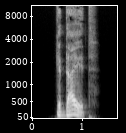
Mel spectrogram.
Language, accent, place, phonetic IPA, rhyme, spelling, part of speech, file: German, Germany, Berlin, [ɡəˈdaɪ̯t], -aɪ̯t, gedeiht, verb, De-gedeiht.ogg
- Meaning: inflection of gedeihen: 1. third-person singular present 2. second-person plural present 3. plural imperative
